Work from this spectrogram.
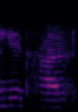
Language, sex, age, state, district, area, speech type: Urdu, female, 18-30, Bihar, Supaul, rural, conversation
